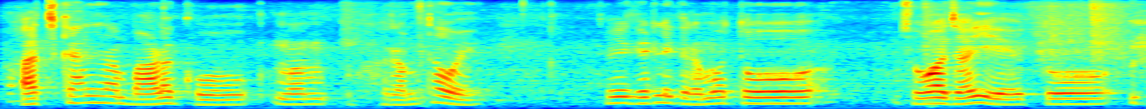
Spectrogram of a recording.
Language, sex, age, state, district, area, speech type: Gujarati, male, 18-30, Gujarat, Surat, rural, spontaneous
